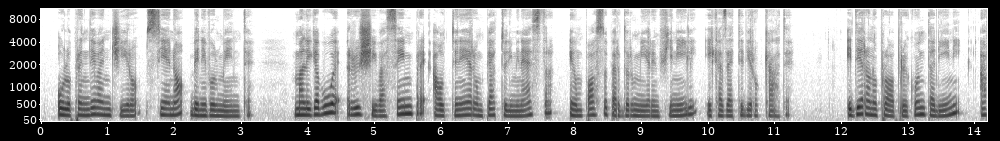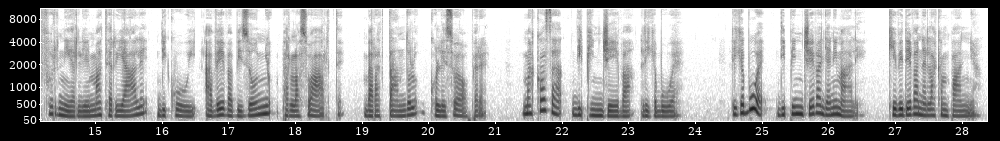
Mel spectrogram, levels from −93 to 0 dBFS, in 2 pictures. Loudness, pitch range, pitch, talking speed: -27 LUFS, 155-195 Hz, 175 Hz, 135 wpm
